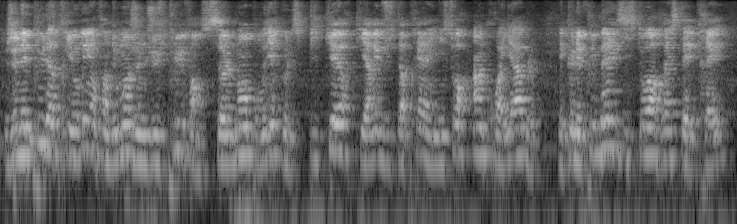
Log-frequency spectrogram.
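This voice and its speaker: A young man from France performs a comic story live on stage. His voice sits fairly high, and his delivery is theatrical, casual and self-deprecating. The sound is clearly roomy, picked up a little way from the microphone. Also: quick pace, hardly any pauses, far from the mic, a crowd in the background. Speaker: amateur storyteller at a live travel-story event. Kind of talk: comic personal travel story told on stage. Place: indoor live storytelling event before an audience.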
